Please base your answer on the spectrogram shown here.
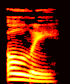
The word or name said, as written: Olie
